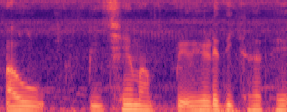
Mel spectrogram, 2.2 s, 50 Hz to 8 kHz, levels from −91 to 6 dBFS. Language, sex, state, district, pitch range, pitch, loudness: Chhattisgarhi, male, Chhattisgarh, Raigarh, 115-125 Hz, 120 Hz, -17 LUFS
